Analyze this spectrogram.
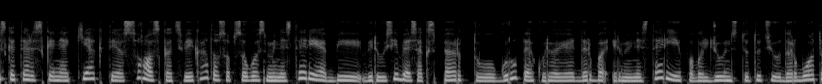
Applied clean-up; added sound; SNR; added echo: none; none; none; none.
